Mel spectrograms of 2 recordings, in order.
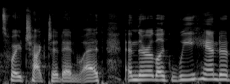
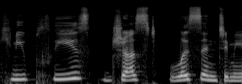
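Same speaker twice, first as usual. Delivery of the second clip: play-acted tearful pleading through sobs; 3 semitones higher than usual. Retelling a sobbing plea to an airline desk agent: imitating own sobbing plea. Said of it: "fully sobbing, and I'm, like, begging".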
